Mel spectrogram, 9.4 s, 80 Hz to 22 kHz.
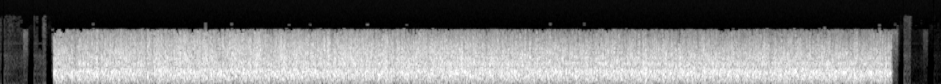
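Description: Huygens probe descent data sonified as a steady, loud white-noise hiss that cuts in abruptly, rushes evenly without change for about eight seconds, then stops just as suddenly. It is the 2.5-hour descent to Titan compressed into 10 seconds, from ACU readings of average sound power at different frequencies taken every 2 seconds.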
